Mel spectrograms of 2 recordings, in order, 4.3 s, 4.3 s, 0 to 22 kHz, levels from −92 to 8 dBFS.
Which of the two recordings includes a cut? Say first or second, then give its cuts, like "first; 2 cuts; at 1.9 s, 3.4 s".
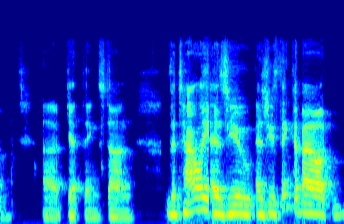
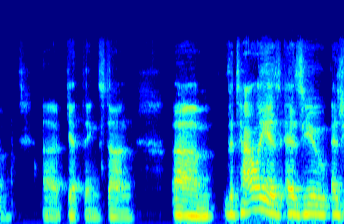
first; 2 cuts; at 2.0 s, 2.6 s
